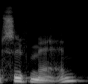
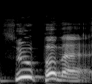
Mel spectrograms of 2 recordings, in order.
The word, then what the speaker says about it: Superman: You mean Superman? Superman. You got to put the break in between soup and then perman. Superman. For the Australian, it's only the Australian version that pronounces it like that.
